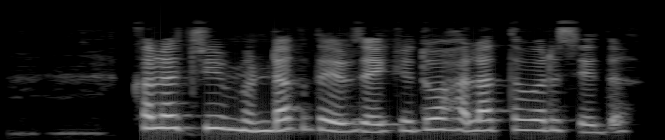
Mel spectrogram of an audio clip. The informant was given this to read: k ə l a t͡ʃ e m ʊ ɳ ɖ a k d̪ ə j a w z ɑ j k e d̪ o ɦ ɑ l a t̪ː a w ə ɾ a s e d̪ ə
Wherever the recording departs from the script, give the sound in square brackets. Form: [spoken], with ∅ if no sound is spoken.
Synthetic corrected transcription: k ə l a t͡ʃ e m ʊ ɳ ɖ a k d̪ ə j a w z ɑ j k e d̪ o ɦ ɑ l a t̪ː a w ə ɾ a s e d̪ ə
